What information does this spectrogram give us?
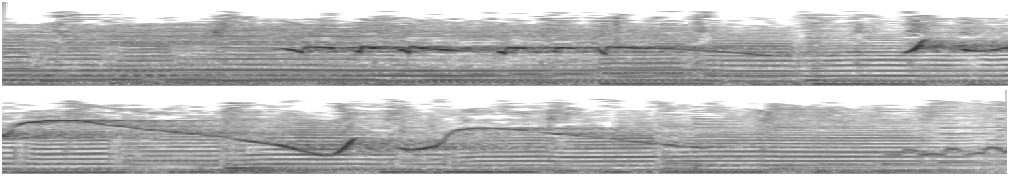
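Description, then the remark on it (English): A woman whistles a wavering melody with long sliding notes over a steady instrumental backing, the whistle clear and prominent throughout, with a slightly warbly, off-center record quality. “We're listening to the sonic whistling of a woman”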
